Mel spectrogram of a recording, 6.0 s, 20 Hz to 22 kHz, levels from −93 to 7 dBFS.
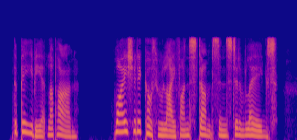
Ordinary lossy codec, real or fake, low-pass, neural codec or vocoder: MP3, 64 kbps; real; 7.2 kHz; none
